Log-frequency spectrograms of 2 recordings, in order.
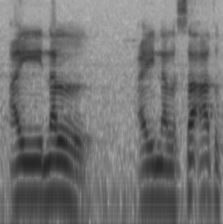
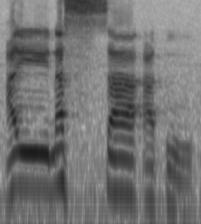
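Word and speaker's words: الساعة: Jadi tidak ainal sa'atu tapi ainas sa'atu.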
